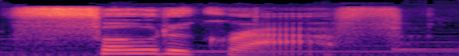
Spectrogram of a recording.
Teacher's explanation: photograph, stressed on the first syllable, pho-to-graph.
